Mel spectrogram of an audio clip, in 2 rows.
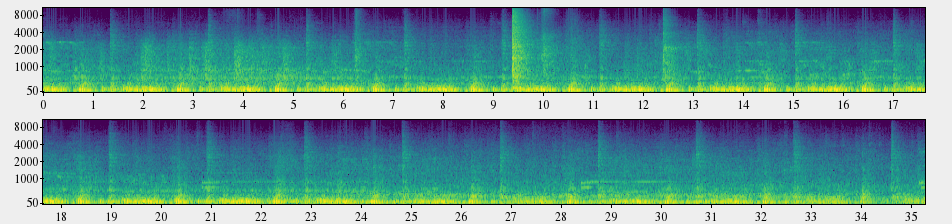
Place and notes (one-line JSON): {"title": "gimnazija, Maribor, Slovenia - turntable interpretation", "date": "2012-08-26 13:34:00", "description": "participants in ignaz schick, martin tétrault, and joke lanz's turntable workshop interpret the sounds of the rainstorm happening outside in realtime. the sounds of the rain and thunder can be heard through the open windows.", "latitude": "46.55", "longitude": "15.64", "altitude": "277", "timezone": "Europe/Ljubljana"}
